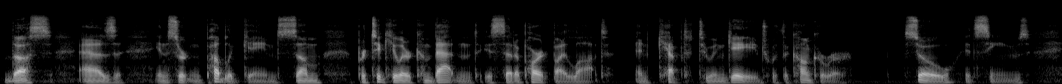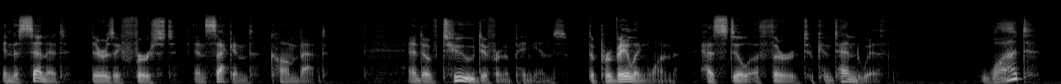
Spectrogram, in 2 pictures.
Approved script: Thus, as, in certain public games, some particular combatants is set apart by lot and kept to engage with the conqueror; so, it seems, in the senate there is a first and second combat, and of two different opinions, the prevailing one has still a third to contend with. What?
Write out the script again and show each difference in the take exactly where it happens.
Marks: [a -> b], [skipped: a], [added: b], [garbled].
Thus, as, in certain public games, some particular [combatants -> combatant] is set apart by lot and kept to engage with the conqueror; so, it seems, in the senate there is a first and second combat, and of two different opinions, the prevailing one has still a third to contend with. What?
